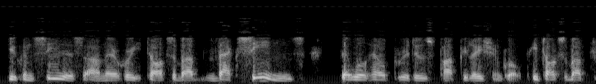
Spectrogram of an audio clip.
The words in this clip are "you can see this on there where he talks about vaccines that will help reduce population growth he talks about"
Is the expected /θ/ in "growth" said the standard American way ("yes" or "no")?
yes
